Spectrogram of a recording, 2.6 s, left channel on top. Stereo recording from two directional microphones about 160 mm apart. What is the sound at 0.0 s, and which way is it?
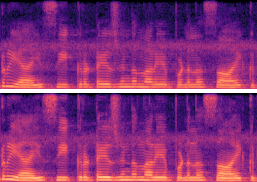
A woman's voice, 20° right (ahead or behind).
